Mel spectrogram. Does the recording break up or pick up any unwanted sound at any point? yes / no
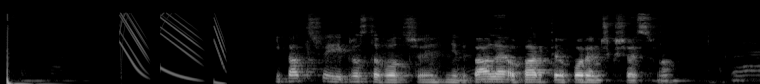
yes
